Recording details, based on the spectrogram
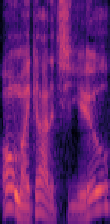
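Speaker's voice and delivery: loud, high-pitched, starstruck fan gasp.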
